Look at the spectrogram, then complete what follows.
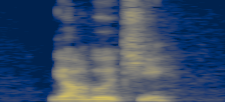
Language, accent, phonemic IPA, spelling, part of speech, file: French, France, /ɡaʁ.ɡɔ.tje/, gargotier, noun, LL-Q150 (fra)-gargotier.wav
- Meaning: 1. innkeeper 2. a bad cook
